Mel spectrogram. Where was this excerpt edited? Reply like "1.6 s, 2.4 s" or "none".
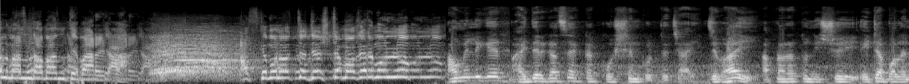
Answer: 4.4 s, 5.1 s, 7.0 s, 7.6 s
